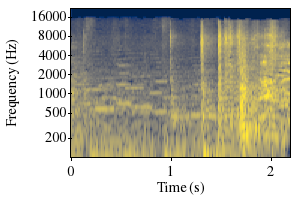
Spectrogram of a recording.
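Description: Background music, with a quick run of sharp clicks and knocks about a second and a half in.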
